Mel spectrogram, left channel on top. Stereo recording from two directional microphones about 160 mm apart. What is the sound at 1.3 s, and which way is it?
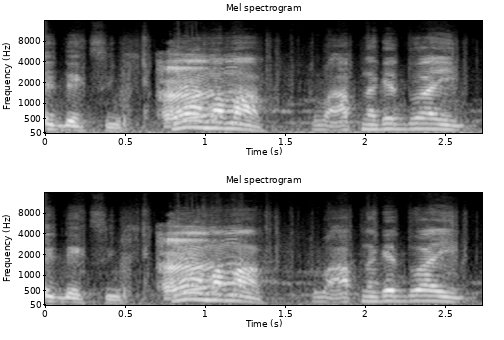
Speech, 15° left (ahead or behind).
